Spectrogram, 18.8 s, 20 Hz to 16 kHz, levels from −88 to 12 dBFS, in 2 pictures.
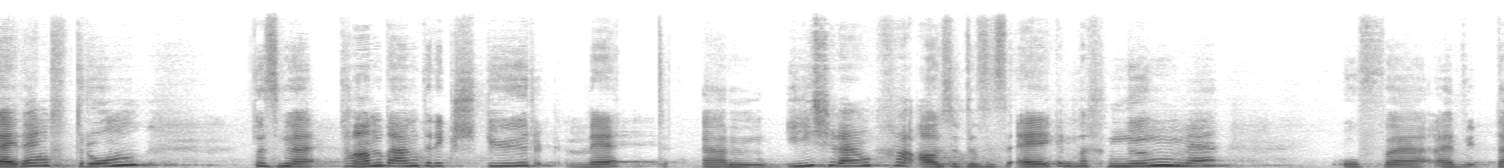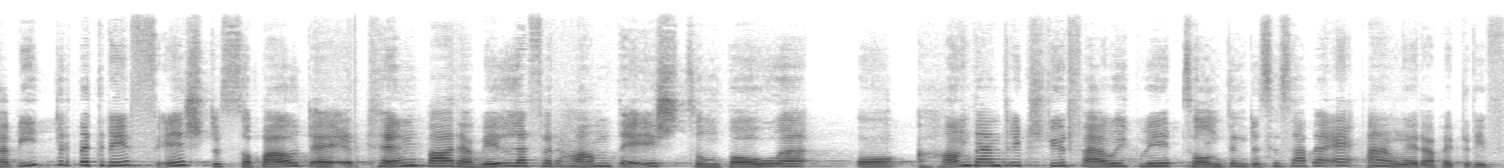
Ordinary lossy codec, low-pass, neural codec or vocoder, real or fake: none; 14.4 kHz; codec, 44.1 kHz, 2.6 kbps, DAC; fake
